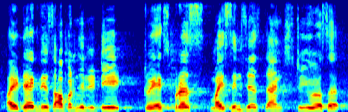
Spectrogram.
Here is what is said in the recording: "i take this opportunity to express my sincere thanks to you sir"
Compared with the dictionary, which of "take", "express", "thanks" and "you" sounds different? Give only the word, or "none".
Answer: thanks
